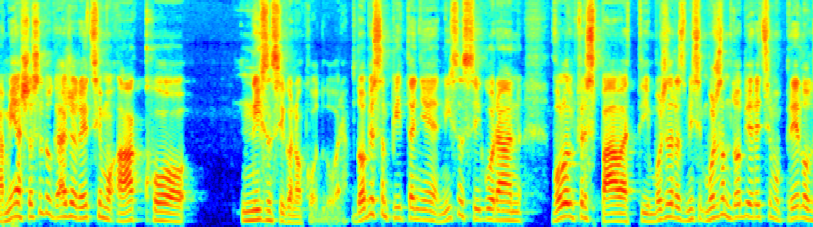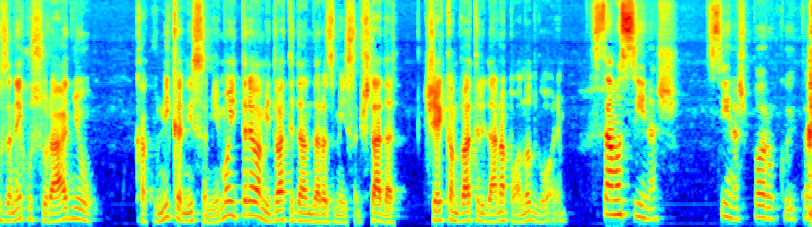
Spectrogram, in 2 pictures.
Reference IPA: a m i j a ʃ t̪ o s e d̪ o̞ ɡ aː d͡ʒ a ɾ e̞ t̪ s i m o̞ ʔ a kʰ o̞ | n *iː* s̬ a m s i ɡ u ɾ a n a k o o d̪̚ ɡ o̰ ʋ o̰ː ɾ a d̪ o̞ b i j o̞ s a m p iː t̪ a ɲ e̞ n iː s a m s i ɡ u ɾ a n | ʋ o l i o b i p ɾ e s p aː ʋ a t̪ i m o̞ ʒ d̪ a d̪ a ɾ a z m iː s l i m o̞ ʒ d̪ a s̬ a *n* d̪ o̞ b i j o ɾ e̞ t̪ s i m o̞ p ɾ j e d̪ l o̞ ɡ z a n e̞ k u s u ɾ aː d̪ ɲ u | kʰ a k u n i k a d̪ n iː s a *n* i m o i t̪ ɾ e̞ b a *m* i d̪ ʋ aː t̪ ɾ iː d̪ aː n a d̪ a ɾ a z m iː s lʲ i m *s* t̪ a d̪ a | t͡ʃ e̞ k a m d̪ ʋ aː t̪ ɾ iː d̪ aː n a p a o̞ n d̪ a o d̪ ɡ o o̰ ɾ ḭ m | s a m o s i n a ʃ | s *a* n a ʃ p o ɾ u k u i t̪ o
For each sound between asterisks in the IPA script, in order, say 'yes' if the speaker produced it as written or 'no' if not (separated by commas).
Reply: yes, no, no, yes, no, no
